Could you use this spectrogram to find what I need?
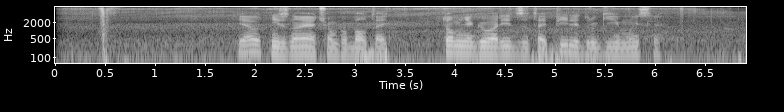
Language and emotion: Russian, sad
